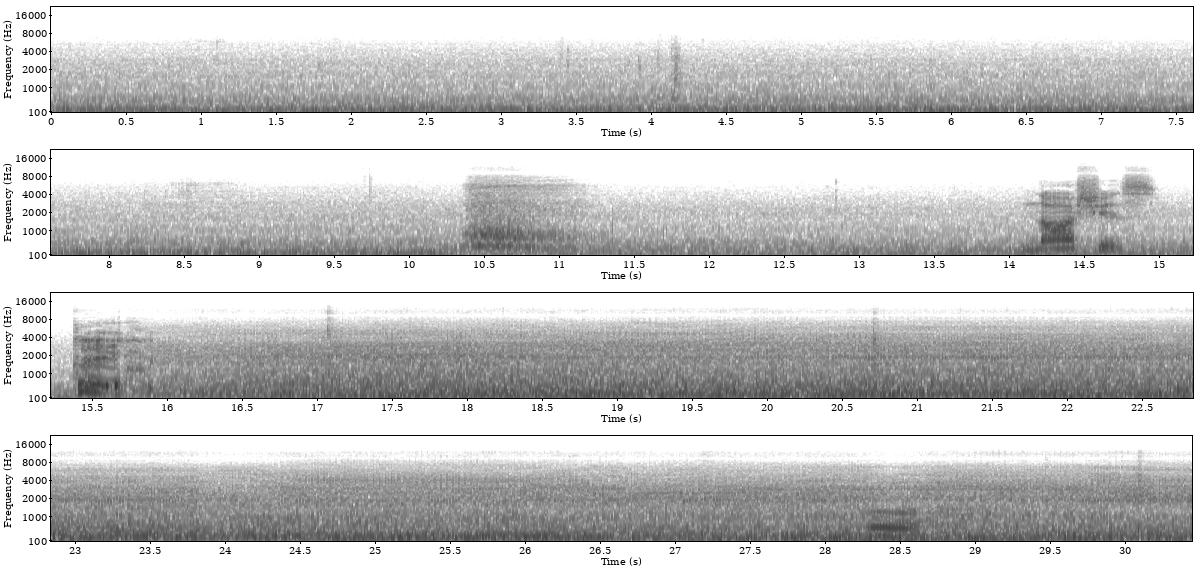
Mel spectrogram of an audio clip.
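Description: Steady hum inside an idling semi-truck cab. About halfway in, after a short laugh, a louder, even fan-like rush takes over and runs on.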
